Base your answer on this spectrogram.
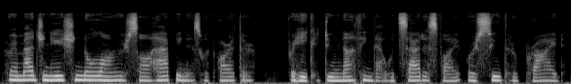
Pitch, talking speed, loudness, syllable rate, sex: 180 Hz, 210 wpm, -21 LUFS, 6.4 syllables/s, female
